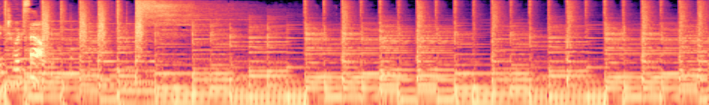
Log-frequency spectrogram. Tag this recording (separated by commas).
Music, Speech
